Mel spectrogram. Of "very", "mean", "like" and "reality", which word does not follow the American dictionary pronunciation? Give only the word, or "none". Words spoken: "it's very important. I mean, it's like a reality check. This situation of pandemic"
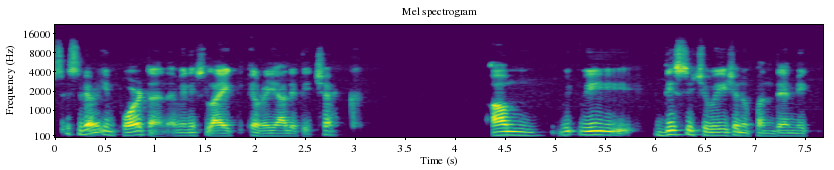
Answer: none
